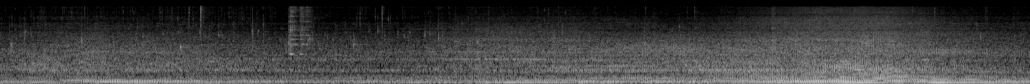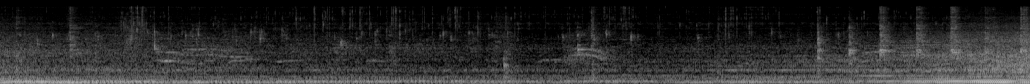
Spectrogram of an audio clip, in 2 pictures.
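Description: Martabak telur frying in hot oil on a flat griddle pan: a steady sizzle that swells in the middle and eases off again, with a few sharp spatula clicks. A low hum runs underneath.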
